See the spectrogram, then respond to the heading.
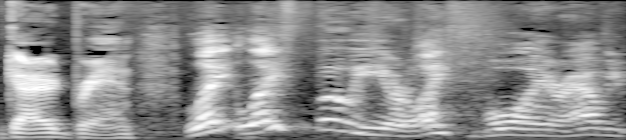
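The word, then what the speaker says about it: Lifebuoy: Life Buoy or Life Boy or however you pronounce it. I heard it pronounced Life Boy, but I always called it Buoy. Oh, there's a big one right here. Life Buoy.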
